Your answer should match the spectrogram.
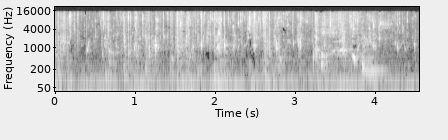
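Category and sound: household object, water splashing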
